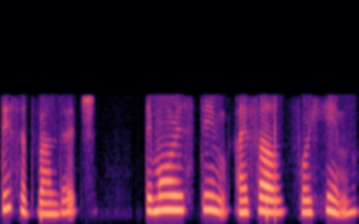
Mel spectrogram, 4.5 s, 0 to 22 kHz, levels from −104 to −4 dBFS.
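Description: A sudden voltage step, likely from a plug, switch or static discharge, enters the signal twice. It causes a single loud pop at 0.51 to 0.53 s, then two pops in quick succession at 3.33 to 3.46 s, each peaking some 15 dB above the speech, which continues underneath.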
